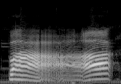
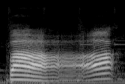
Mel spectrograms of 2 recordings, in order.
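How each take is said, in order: First: The pitch dips low, then rises high. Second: The pitch dips low, then rises high.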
